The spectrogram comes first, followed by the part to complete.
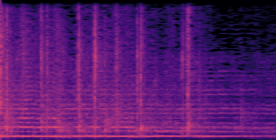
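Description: A loud, steady high-pitched tone through the PA loudspeakers, dying away just before the end, with faint clicks under it.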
